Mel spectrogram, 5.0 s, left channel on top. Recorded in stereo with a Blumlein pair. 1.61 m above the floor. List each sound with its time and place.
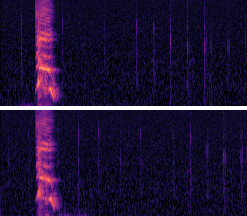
0.7 s a shout: 60° left, 1.3 m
